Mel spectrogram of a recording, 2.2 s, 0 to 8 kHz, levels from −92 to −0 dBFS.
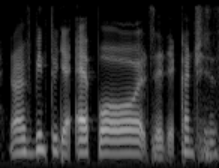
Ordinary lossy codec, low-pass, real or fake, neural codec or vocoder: none; 7.2 kHz; real; none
